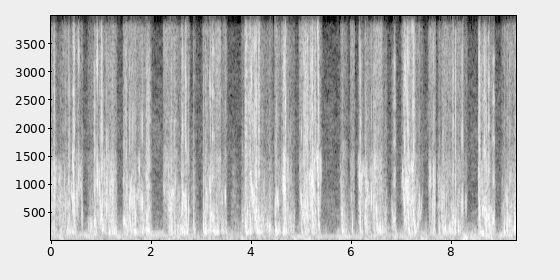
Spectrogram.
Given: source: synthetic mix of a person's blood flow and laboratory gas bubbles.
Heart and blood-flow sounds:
Doppler ultrasound of blood flow; subclavian vein
0.00-0.65 s: bubbles
0.73-1.32 s: bubbles
1.43-2.04 s: bubbles
2.24-2.79 s: bubbles
2.83-2.90 s: bubbles
3.02-3.52 s: bubbles
3.80-4.44 s: bubbles
4.48-4.89 s: bubbles
4.95-5.43 s: bubbles
5.78-5.94 s: bubbles
5.99-6.08 s: bubbles
6.13-6.72 s: bubbles
6.80-6.92 s: bubbles
7.00-7.45 s: bubbles
7.54-7.70 s: bubbles
7.73-8.33 s: bubbles
8.55-8.90 s: bubbles
9.01-9.32 s: bubbles
From the record:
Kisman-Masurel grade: 343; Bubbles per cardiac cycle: rolling drumbeat, 9 or more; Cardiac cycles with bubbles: 100%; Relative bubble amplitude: loud (0.450 to 0.775); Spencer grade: 3 (all of the cardiac periods contain showers or single bubble signals, but not dominating or overriding the cardiac motion signals); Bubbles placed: anywhere in the cardiac cycle

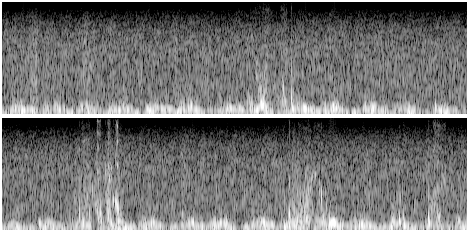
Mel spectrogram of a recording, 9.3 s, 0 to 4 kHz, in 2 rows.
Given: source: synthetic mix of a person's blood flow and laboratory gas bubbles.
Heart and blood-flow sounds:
Doppler ultrasound of blood flow; precordium
2.43-2.99 s: bubbles
5.37-5.89 s: bubbles
7.43-7.97 s: bubbles
8.58-8.71 s: bubbles
8.87-9.09 s: bubbles
From the record:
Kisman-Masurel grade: 223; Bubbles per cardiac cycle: several, 3 to 8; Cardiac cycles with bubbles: 10 to 50%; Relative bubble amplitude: loud (0.450 to 0.775); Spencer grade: 2 (many but less than half of the cardiac periods contain bubble signals, singularly or in groups); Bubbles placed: anywhere in the cardiac cycle

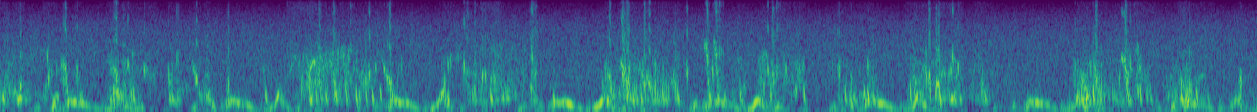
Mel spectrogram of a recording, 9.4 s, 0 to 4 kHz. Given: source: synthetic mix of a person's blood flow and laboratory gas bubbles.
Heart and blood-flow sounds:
Doppler ultrasound of blood flow; precordium
0.00-0.64 s: bubbles
0.77-1.19 s: bubbles
1.23-1.62 s: bubbles
1.68-1.76 s: bubbles
1.94-2.05 s: bubbles
2.15-3.06 s: bubbles
3.29-4.05 s: bubbles
4.12-4.21 s: bubbles
4.49-5.20 s: bubbles
5.26-5.61 s: bubbles
5.67-6.08 s: bubbles
6.21-6.62 s: bubbles
6.78-7.48 s: bubbles
8.02-8.70 s: bubbles
8.73-9.11 s: bubbles
9.27-9.35 s: bubbles
From the record:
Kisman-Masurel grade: 444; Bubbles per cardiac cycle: continuous sound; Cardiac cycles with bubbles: 100%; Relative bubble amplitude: maximal (0.775 to 0.999); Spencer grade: 4 (maximum detectable bubble signal sounding continuously throughout systole and diastole of every cardiac period, and overriding the amplitude of the normal cardiac signals); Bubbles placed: anywhere in the cardiac cycle

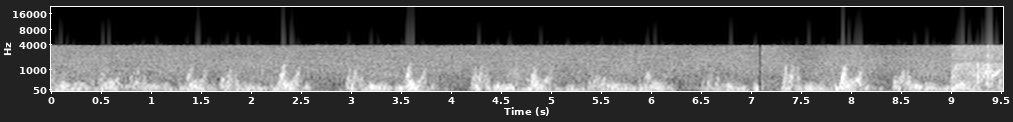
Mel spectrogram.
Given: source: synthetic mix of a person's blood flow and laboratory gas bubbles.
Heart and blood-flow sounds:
Doppler ultrasound of blood flow; precordium
9.01-9.53 s: bubbles
From the record:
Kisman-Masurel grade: 212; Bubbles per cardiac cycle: several, 3 to 8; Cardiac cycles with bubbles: 1 to 10%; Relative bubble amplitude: moderate (0.250 to 0.450); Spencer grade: 1 (occasional bubble signal discernible with the cardiac motion signal, with majority of cardiac periods free of bubbles); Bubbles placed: anywhere in the cardiac cycle

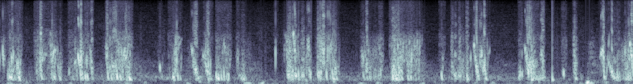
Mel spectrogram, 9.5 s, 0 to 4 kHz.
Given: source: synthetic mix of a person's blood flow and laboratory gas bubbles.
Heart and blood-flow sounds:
Doppler ultrasound of blood flow; subclavian vein
0.00-0.37 s: bubbles
0.53-0.96 s: bubbles
1.04-1.45 s: bubbles
1.59-2.02 s: bubbles
2.38-2.47 s: bubbles
2.53-2.76 s: bubbles
2.87-3.22 s: bubbles
3.25-3.49 s: bubbles
3.55-3.73 s: bubbles
4.12-4.19 s: bubbles
4.28-4.68 s: bubbles
4.75-5.12 s: bubbles
5.42-5.78 s: bubbles
5.86-6.35 s: bubbles
6.60-6.70 s: bubbles
6.77-7.37 s: bubbles
7.78-8.22 s: bubbles
8.30-8.36 s: bubbles
8.43-8.53 s: bubbles
8.60-8.78 s: bubbles
8.99-9.51 s: bubbles
From the record:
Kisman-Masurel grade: 243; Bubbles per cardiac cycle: several, 3 to 8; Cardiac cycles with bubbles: 100%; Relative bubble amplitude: loud (0.450 to 0.775); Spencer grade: 3 (all of the cardiac periods contain showers or single bubble signals, but not dominating or overriding the cardiac motion signals); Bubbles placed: anywhere in the cardiac cycle

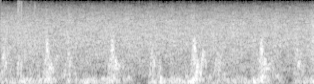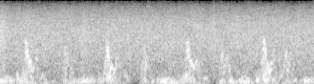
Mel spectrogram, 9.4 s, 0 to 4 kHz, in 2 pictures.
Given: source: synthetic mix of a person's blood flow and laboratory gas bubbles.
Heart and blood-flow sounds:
Doppler ultrasound of blood flow; precordium
0.00-0.07 s: bubbles
0.23-0.61 s: bubbles
From the record:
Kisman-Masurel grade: 211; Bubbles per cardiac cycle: several, 3 to 8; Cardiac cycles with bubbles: 1 to 10%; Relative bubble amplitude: barely perceptible (0.100 to 0.250); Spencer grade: 1 (occasional bubble signal discernible with the cardiac motion signal, with majority of cardiac periods free of bubbles); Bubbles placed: only in the low amplitude regions of the cardiac cycle

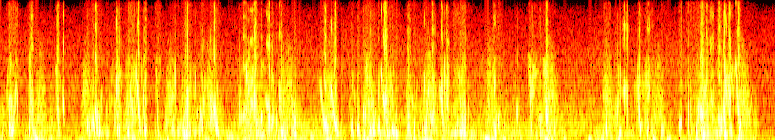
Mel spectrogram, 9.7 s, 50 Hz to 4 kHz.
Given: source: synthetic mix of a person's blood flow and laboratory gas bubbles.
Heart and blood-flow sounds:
Doppler ultrasound of blood flow; subclavian vein
0.07-0.25 s: bubbles
0.33-0.45 s: bubbles
0.68-0.81 s: bubbles
1.02-1.85 s: bubbles
1.93-2.02 s: bubbles
2.11-2.76 s: bubbles
2.96-3.74 s: bubbles
3.96-4.27 s: bubbles
4.34-5.01 s: bubbles
5.07-5.90 s: bubbles
6.16-6.28 s: bubbles
6.44-6.51 s: bubbles
6.60-6.95 s: bubbles
7.54-7.62 s: bubbles
7.67-8.17 s: bubbles
8.24-8.33 s: bubbles
8.46-8.52 s: bubbles
8.56-9.42 s: bubbles
From the record:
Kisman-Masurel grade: 332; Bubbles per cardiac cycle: rolling drumbeat, 9 or more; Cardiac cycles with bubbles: 50 to 99%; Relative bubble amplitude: moderate (0.250 to 0.450); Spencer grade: 3 (all of the cardiac periods contain showers or single bubble signals, but not dominating or overriding the cardiac motion signals); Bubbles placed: anywhere in the cardiac cycle

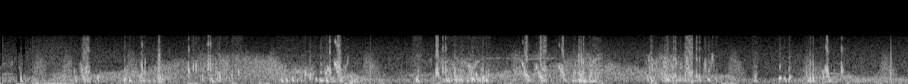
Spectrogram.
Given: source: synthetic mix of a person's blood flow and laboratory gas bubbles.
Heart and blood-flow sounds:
Doppler ultrasound of blood flow; subclavian vein
0.00-0.14 s: bubbles
0.17-0.26 s: bubbles
0.69-1.02 s: bubbles
1.22-1.35 s: bubbles
1.38-1.74 s: bubbles
1.85-2.42 s: bubbles
2.78-3.49 s: bubbles
3.70-3.75 s: bubbles
4.12-4.23 s: bubbles
4.30-4.92 s: bubbles
5.18-5.49 s: bubbles
5.56-6.05 s: bubbles
6.44-7.19 s: bubbles
7.54-7.60 s: bubbles
7.77-7.95 s: bubbles
8.04-8.35 s: bubbles
8.39-8.48 s: bubbles
From the record:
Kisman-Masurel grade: 243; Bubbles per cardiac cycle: several, 3 to 8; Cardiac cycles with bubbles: 100%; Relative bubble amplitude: loud (0.450 to 0.775); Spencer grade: 3 (all of the cardiac periods contain showers or single bubble signals, but not dominating or overriding the cardiac motion signals); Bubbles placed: anywhere in the cardiac cycle

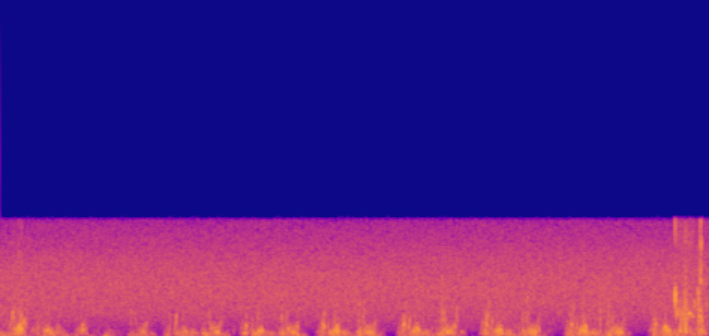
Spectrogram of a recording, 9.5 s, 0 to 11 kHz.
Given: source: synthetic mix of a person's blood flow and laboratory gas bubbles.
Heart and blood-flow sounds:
Doppler ultrasound of blood flow; precordium
8.98-9.47 s: bubbles
From the record:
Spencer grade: 1 (occasional bubble signal discernible with the cardiac motion signal, with majority of cardiac periods free of bubbles); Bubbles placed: only in the low amplitude regions of the cardiac cycle

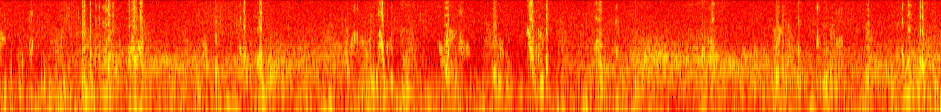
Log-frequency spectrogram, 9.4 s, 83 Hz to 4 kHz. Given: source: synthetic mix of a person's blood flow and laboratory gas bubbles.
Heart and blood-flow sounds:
Doppler ultrasound of blood flow; subclavian vein
0.00-0.26 s: bubbles
0.29-0.34 s: bubbles
0.39-0.74 s: bubbles
0.82-1.23 s: bubbles
1.26-1.48 s: bubbles
1.82-2.09 s: bubbles
2.12-2.21 s: bubbles
2.36-2.93 s: bubbles
3.42-3.95 s: bubbles
4.00-4.14 s: bubbles
4.37-4.71 s: bubbles
4.90-5.12 s: bubbles
5.24-5.52 s: bubbles
5.92-6.05 s: bubbles
6.14-6.19 s: bubbles
6.31-6.47 s: bubbles
6.85-7.29 s: bubbles
7.69-8.04 s: bubbles
8.15-8.44 s: bubbles
8.65-8.73 s: bubbles
8.87-9.42 s: bubbles
From the record:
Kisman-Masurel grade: 243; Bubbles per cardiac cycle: several, 3 to 8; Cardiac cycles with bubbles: 100%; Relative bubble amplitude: loud (0.450 to 0.775); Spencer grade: 3 (all of the cardiac periods contain showers or single bubble signals, but not dominating or overriding the cardiac motion signals); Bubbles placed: anywhere in the cardiac cycle

